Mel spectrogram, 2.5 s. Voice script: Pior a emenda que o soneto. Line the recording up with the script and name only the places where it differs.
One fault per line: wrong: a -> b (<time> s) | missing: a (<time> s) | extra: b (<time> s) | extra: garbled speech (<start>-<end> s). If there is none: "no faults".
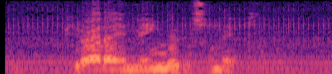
missing: que (1.3 s)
